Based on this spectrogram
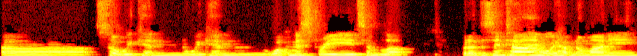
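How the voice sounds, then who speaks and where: With a Spanish accent, a woman speaks at a fairly slow pace in a monotone, flat intonation and a medium pitch, with music in the background. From Uruguay. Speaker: hip hop artist. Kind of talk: interview. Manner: halting.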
